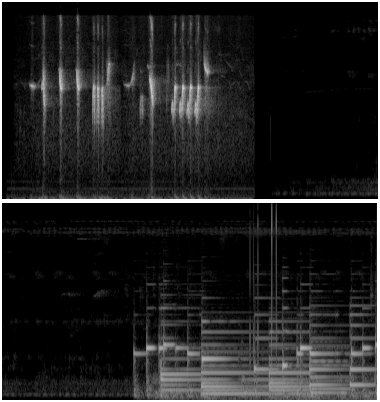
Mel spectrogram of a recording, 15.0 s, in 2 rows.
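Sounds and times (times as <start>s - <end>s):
songbird chirping: 0.2s - 5.1s, 5.8s - 15.0s.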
